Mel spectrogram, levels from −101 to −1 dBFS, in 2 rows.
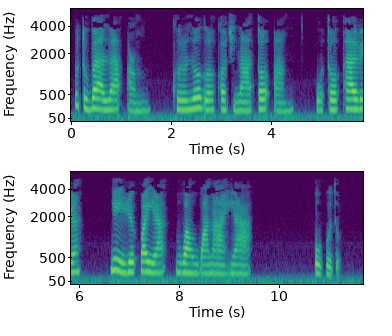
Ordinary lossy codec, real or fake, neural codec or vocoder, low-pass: MP3, 24 kbps; fake; autoencoder, 22.05 kHz, a latent of 192 numbers a frame, VITS, trained on many speakers; 5.4 kHz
